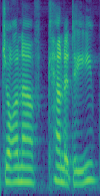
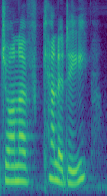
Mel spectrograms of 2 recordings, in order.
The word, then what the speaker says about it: John F. Kennedy: 我就帮大家补充一句，顺便学一下那个亚伯拉罕林肯和约翰甘乃迪他们的全名怎么发音，你就可以说 Abraham Lincoln and John F. Kennedy were both assassinated. Abraham Lincoln and John F. Kennedy were both assassinated.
